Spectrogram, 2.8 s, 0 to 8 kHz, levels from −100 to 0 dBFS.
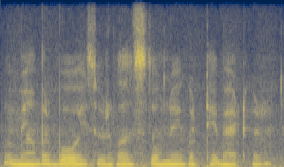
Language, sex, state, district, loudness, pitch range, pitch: Hindi, female, Haryana, Charkhi Dadri, -16 LUFS, 175-180 Hz, 175 Hz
